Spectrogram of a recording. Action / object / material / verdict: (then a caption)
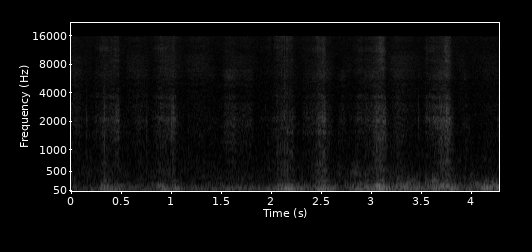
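scrape / graphite pencil on gesso-primed linen canvas / linen canvas / none. A hand-held mechanical pencil makes short strokes on a flat, gesso-primed linen canvas, scratching graphite onto the woven surface while shading a raven's head. Soft, dry scratches come in loose, irregular bursts with a bright, airy texture over a steady low rumble.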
